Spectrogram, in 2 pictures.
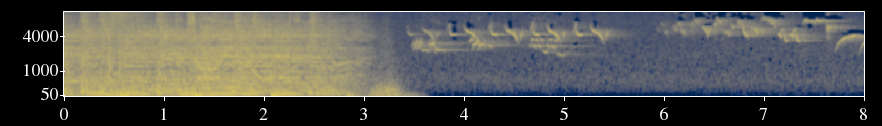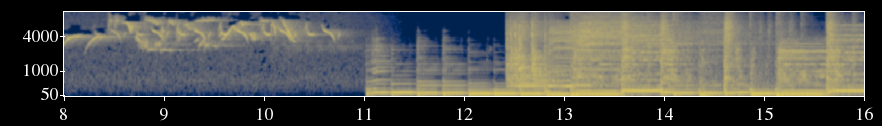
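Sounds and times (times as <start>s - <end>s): small birds chirping: 3.4s - 11.0s.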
